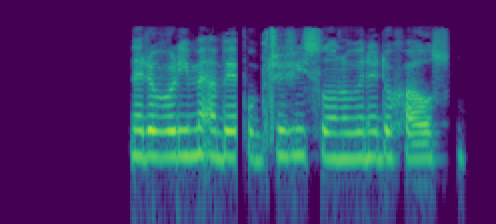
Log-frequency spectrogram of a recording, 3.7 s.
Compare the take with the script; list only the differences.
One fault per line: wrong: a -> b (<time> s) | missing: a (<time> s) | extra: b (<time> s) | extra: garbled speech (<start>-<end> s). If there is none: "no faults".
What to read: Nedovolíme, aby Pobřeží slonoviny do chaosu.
no faults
